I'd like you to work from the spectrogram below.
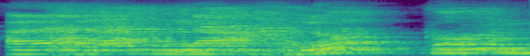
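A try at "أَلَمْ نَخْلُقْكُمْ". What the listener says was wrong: Nah, bukan gini lukum nanti gini ko ku. Nah, balik luk. Makhraj kembalikan ke makhrajnya kaf. Alam, kalau tadi kan makhrajnya dhamma yang kami masukkan ke kaf. Luk tegang akram. Alam nakhluqukum.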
